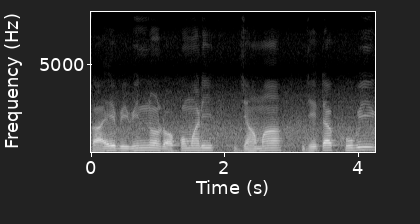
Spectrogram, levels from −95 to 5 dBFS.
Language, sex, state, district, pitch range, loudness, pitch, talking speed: Bengali, male, West Bengal, Jalpaiguri, 110-135 Hz, -18 LUFS, 130 Hz, 85 wpm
